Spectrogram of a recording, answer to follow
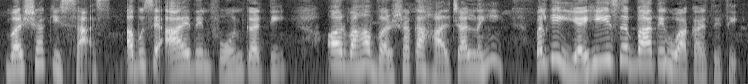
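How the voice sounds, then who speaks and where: A woman's voice: fairly high pitch, lively intonation, measured pace, a bit bright. A woman narrator telling a family story in scripted narration.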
